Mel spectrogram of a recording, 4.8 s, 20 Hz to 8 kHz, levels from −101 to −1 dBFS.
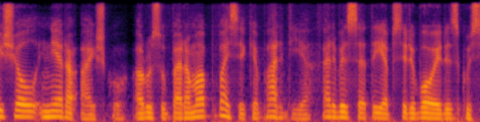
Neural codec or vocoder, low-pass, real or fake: codec, 24 kHz, 0.5 kbps, DualCodec; 7.2 kHz; fake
